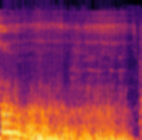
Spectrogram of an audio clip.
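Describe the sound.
A voice imitating a cat cooing while scratched under the chin: a low, rumbling, purr-like trill that starts with a falling tone and continues steadily for nearly two seconds before cutting off.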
